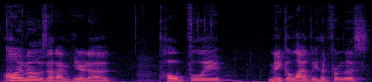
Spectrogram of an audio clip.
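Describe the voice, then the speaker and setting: A man's voice: on the high side, moderate pace, a little mellow. A teenage boy rambling through self-deprecating commentary while playing a game, trailing off into mumbled asides and restarts. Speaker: gaming channel host. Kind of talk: rambling Minecraft let's-play commentary.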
